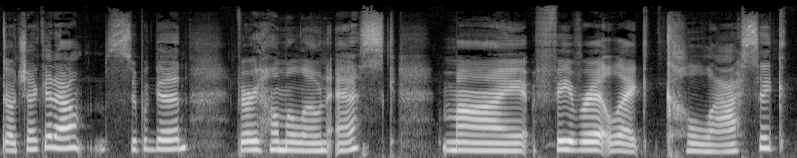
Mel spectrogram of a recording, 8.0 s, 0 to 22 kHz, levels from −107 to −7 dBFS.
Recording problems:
none

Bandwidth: 18.5 kHz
